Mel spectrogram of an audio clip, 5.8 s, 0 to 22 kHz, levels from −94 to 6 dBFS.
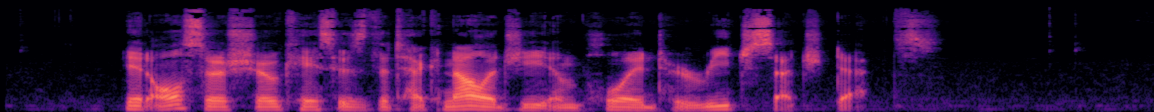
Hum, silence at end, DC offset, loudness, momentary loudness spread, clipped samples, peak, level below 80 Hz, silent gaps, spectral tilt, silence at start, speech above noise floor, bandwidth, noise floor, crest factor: none; 1.1 s; under 0.1%; -26 LUFS; 13 LU; under 0.1%; -4 dBFS; -66 dBFS; none; -3.5 dB/octave; 0.65 s; 44 dB; 16 kHz; -70 dBFS; 24 dB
